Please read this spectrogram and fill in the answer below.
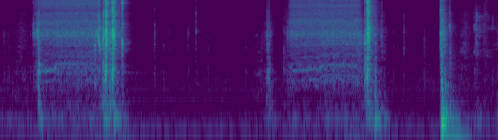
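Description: Cordless drill-driver with a long screwdriver bit running in two spurts of about a second and a half each, backing screws out of the planer's handle plate, each spurt ending in sharp clicks. A loud thump follows near the end.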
